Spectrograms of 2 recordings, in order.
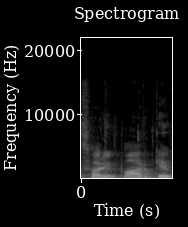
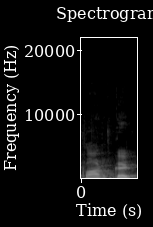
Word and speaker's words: Parquet: Okay, and if you are lucky, the customer is giving you .json file or Parquet file. Parquet is the T is silent here.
